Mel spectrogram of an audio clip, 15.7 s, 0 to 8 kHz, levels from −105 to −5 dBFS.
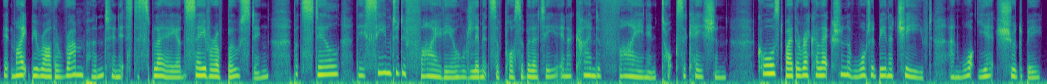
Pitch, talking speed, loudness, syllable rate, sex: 195 Hz, 165 wpm, -23 LUFS, 4.6 syllables/s, female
